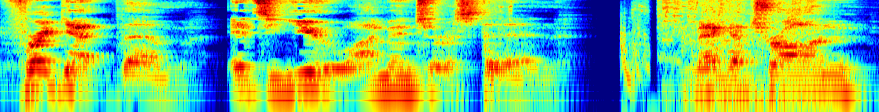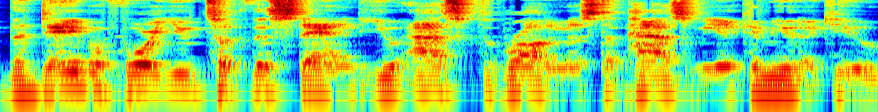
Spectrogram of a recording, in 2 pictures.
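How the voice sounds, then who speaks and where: A man puts on a cartoonish character voice. His pitch sits at a medium level. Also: moderate pace. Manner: firm, authoritative.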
